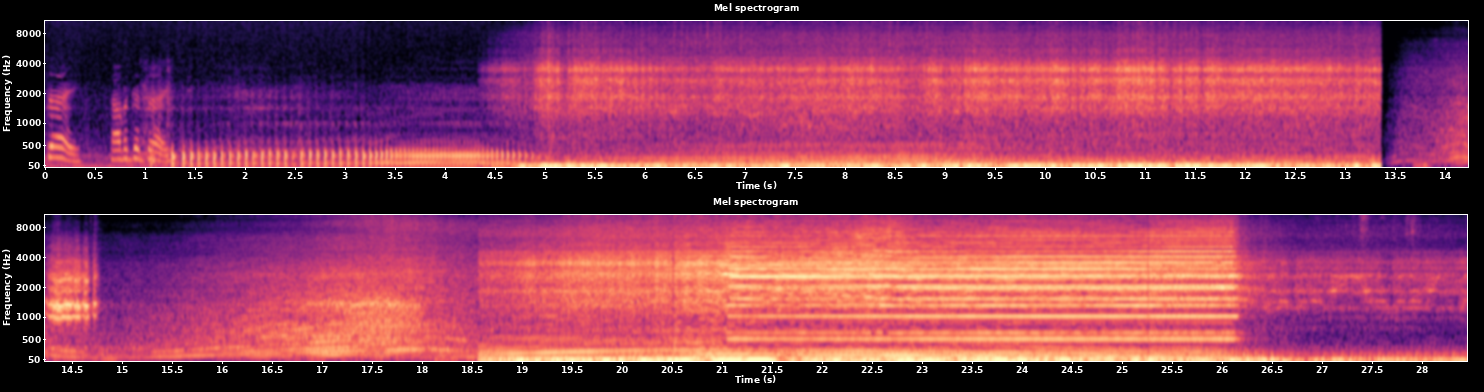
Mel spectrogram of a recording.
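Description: A motorcycle engine rumbles close by, rising and falling in pitch as it revs.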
